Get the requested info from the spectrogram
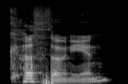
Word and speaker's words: Chthonian: I actually figured out that it is pronounced Chthonian, because in Greek it's spelt with the chi letter at the front, which looks like the letter X.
